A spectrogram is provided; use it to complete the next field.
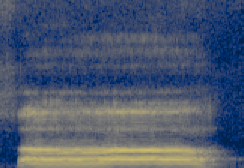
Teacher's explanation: اسے نرمی سے پڑھیں گے بغیر سیٹی کے · اس سا میں سیٹی کی آواز نہیں آنی چاہیے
